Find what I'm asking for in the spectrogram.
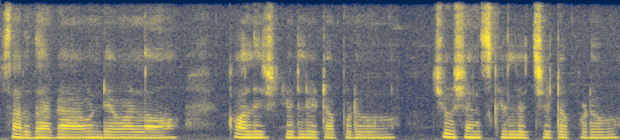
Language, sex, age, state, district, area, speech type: Telugu, female, 45-60, Andhra Pradesh, West Godavari, rural, spontaneous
